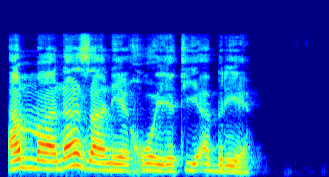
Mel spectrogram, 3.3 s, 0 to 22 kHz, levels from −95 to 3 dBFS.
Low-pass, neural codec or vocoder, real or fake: 9.9 kHz; vocoder, 22.05 kHz, 80 mel bands, WaveNeXt; fake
